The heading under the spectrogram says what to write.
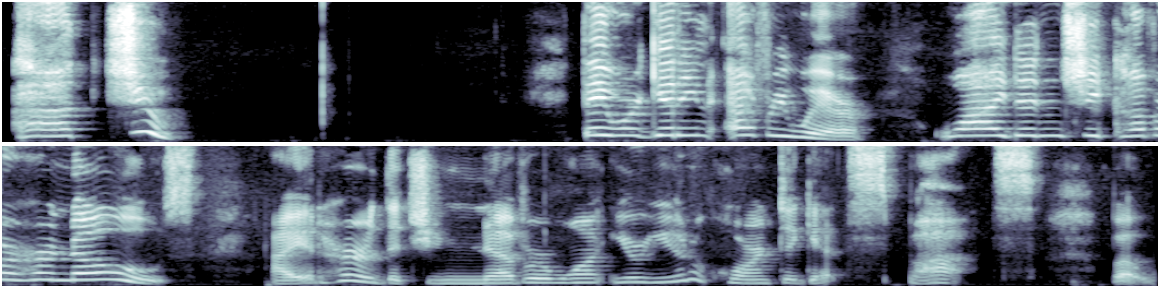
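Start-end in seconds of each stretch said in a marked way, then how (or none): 0.1-0.9 big loud high achoo; loud sneeze. Acted. Unicorn sneezing spots everywhere, loud high achoo. 2.9-6.8 higher, louder, fast panicked exclaiming. Acted. Girl dodging sneezed spots, high fast alarm.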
